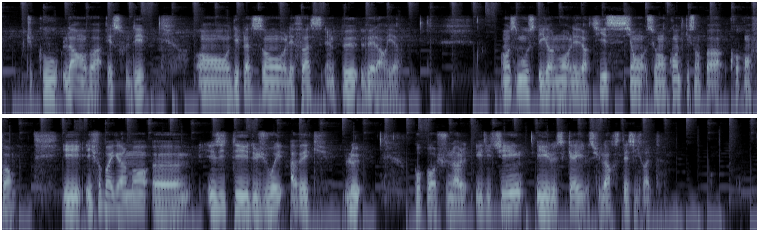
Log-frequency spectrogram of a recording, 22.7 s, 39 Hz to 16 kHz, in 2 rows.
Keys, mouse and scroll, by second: 0.5 KP_1, 0.7 ctrl+scroll down 2, 0.9 click, 1.6 scroll down 1, 1.8 Tab, 2.4 scroll up 4, 2.6 Tab, 3.0-3.3 scroll down 1, 3.3 ctrl+Tab, 3.7 alt+right click, 3.9 ctrl+KP_Add, 4.0 ctrl+KP_Add, 4.2 ctrl+KP_Add, 4.5 ctrl+KP_Add, 5.1 ctrl+KP_Subtract, 5.4 middle click, 5.6 KP_3, 6.4-7.8 drag, 7.8 r, 8.7 s, 9.1 KP_1, 9.4 ctrl+scroll down 5, 9.6 click, 10.5 scroll down 2, 11.1 r, 11.8 click, 12.4 ctrl+scroll up 3, 12.8 r, 13.6 KP_3, 14.1 click, 14.8 middle click, 15.2 Tab, 15.4-16.2 middle drag, 16.2 shift+scroll down 3, 16.3-16.7 middle drag, 16.7 scroll up 1, 16.8 Tab, 17.1 middle click, 17.7 alt+right click, 17.8 middle click, 18.1 s, 18.8 shift+right click, 19.0 shift+right click, 19.1 middle click, 19.5 s, 20.1 middle click, 20.9 s, 21.4 KP_1, 21.6-22.0 scroll down 1, 22.0 scroll up 6, 22.1 middle click.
